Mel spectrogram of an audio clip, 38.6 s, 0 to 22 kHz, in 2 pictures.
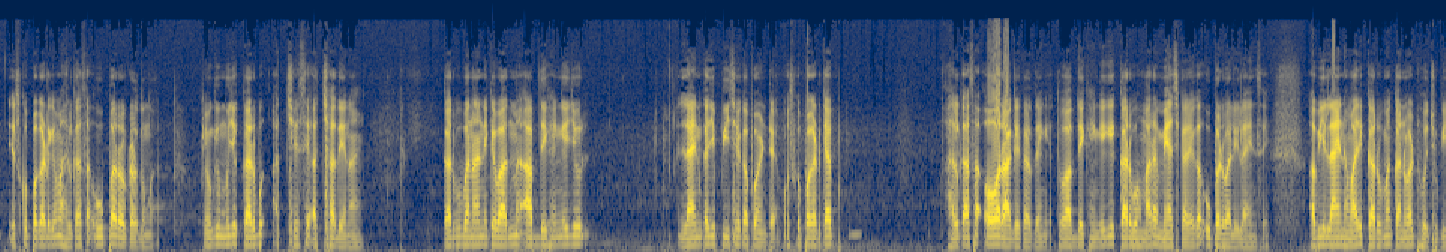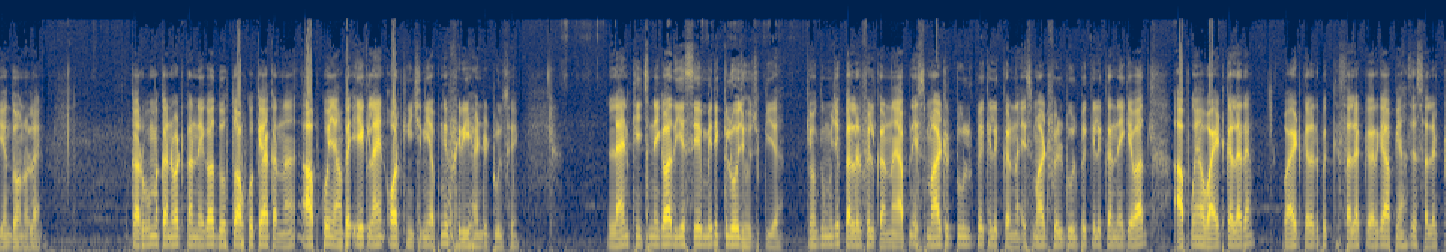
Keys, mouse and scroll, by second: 11.3 click, 24.6 click, 33.7 click, 37.4 click.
